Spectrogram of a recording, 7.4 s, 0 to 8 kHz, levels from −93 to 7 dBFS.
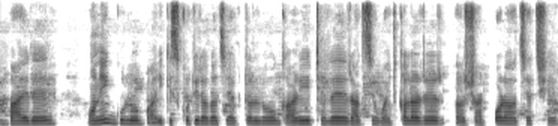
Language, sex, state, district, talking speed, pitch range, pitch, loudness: Bengali, female, West Bengal, Jhargram, 145 wpm, 185-195 Hz, 190 Hz, -25 LUFS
